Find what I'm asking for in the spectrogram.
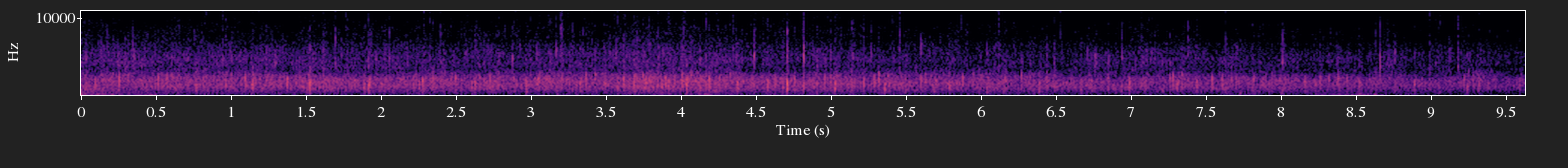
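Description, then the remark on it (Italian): Steady audience applause fills the whole stretch, a dense crackle of many hands clapping at a constant level from a crowd welcoming each other at a 2015 winter party at a monastery, with no talking over it. “Bene, allora, buonasera a tutti, benvenuti, e intanto facciamo un bel applauso così ci accogliamo.”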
